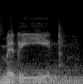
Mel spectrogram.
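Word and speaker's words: Medellín: It's spelled Medellin, but it's pronounced Medellin.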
